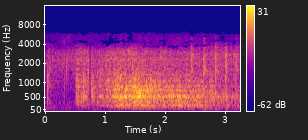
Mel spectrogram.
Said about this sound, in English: Listen to that thunder.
